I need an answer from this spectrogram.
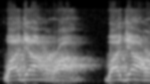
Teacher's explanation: اچھا جی، یہاں پہ عین ہے، عین کو پڑھتے ہوئے آپ نے خاص خیال رکھنا ہے کہ حمزے کی آواز نہیں آنی چاہیے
